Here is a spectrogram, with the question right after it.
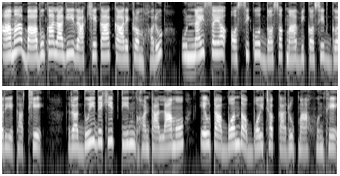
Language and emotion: Nepali, neutral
